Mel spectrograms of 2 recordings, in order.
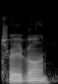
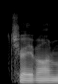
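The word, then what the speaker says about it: Trevon: to watch was uh stefan diggs and uh trayvon or am i am i saying it right yes that's stefan trayvon diggs yeah there's brothers yeah stefan and trayvon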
